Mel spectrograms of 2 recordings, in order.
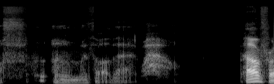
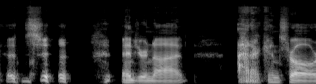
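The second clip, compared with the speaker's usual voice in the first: usual speaking voice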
